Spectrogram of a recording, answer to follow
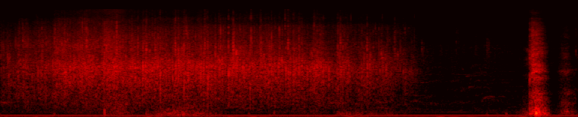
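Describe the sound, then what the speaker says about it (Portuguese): A church congregation applauds for the Lord in a sustained, faint wash of clapping that fades out, followed by a short breathy sound near the end. "Pode dar outra salva de palmas para o Senhor."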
